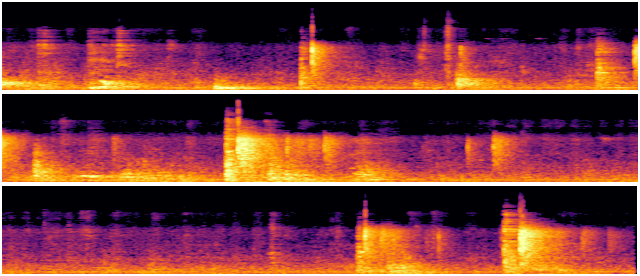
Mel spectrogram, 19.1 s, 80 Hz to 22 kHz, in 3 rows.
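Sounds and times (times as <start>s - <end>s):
billiard balls clacking: 3.0s - 12.4s, 13.6s - 19.0s.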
